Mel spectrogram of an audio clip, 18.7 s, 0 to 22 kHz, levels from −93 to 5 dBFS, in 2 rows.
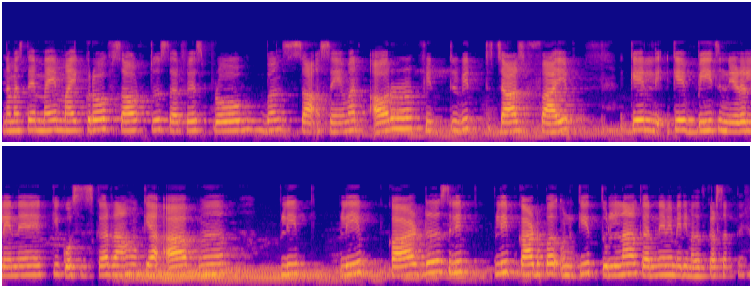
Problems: none marked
